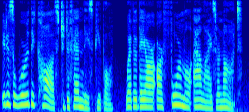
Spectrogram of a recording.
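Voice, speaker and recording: A woman playing a composed, dutiful knight in a video game, measured and assured. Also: medium pitch, expressive, close to an everyday voice.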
